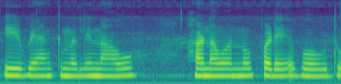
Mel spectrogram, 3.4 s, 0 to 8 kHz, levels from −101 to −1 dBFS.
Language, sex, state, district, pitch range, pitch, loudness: Kannada, female, Karnataka, Bidar, 205-210 Hz, 210 Hz, -18 LUFS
